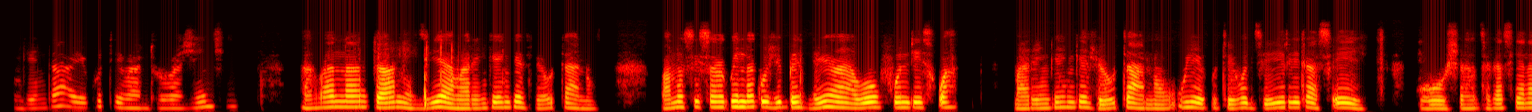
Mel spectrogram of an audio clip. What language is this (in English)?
Ndau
